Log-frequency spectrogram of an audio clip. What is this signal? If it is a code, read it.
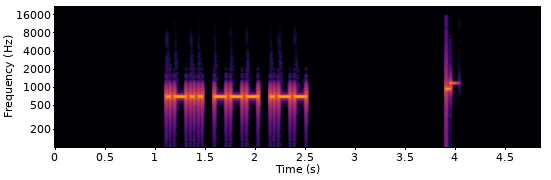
Morse code, heard as a keyed tone, about 30 wpm, 700 Hz. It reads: LOW
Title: Three Letter Words - 30wpm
